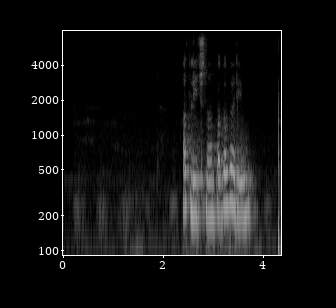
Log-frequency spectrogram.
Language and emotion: Russian, neutral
